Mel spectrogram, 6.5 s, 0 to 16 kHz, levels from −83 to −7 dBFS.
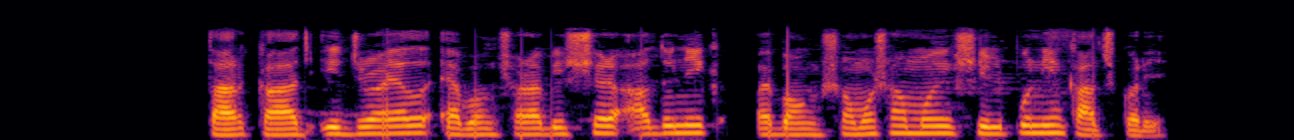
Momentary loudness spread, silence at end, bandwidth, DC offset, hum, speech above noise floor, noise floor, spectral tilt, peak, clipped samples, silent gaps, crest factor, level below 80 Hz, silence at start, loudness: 5 LU; 0.65 s; 7.8 kHz; under 0.1%; none; over 67 dB; under -90 dBFS; -4.5 dB/octave; -6 dBFS; under 0.1%; 3.66-3.77 s; 18 dB; -60 dBFS; 1.05 s; -24 LUFS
